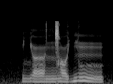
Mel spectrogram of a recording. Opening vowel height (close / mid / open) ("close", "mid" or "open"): mid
